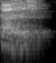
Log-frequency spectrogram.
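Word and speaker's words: cache: जो कैश memory होता है, इसका प्रोनाउंसिएशन क्या होता है, कैश होता है।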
